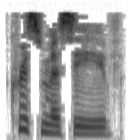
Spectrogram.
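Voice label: "christmas eve", British English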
